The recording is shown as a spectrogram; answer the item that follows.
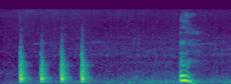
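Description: Four quick, evenly spaced knocks on a door, then a short call from a voice near the end.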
